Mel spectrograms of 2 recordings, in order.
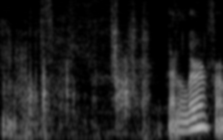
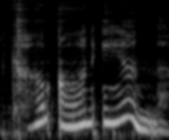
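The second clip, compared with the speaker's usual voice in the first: slow, higher welcome; inviting cookie; 8 semitones higher, 3 dB louder, much slower than usual. Acted. The cookie inviting the child into the bakery. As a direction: draw them in slowly as the cookie.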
